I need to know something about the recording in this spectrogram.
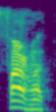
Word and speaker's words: Farhad: My name is Farhad, like Bond, James Bond. So if you got that, it will be easier. Sorry, I didn't think that you were talking about me.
